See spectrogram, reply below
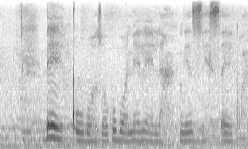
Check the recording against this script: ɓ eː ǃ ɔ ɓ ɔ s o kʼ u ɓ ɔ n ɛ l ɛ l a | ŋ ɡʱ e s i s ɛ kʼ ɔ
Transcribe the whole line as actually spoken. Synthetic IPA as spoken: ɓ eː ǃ u ɓ ɔ z o kʼ u ɓ ɔ n ɛ l ɛ l a | ŋ ɡʱ e z i s ɛː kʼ ɔ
